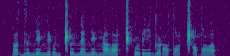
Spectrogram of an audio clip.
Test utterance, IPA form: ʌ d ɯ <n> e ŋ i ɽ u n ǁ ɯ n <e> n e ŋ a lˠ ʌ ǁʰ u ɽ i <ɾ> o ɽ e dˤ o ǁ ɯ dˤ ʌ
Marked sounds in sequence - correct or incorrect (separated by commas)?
correct, incorrect, incorrect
